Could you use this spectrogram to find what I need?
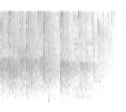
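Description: Faint, dense applause from a church audience, a soft continuous wash of many claps that gradually thins and fades toward the end.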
